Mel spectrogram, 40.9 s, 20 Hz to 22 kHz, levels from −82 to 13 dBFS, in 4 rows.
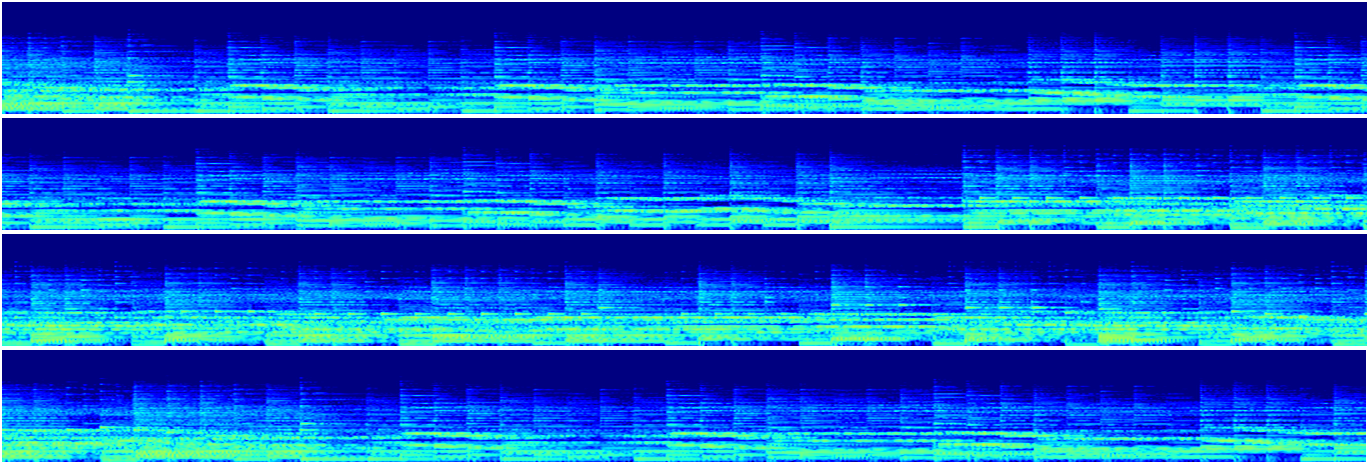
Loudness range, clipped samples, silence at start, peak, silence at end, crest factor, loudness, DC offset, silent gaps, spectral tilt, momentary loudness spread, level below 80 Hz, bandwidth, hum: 4 LU; under 0.1%; 0 s; -16 dBFS; 0 s; 16 dB; -33 LUFS; under 0.1%; none; -6 dB/octave; 7 LU; -56 dBFS; 10 kHz; none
